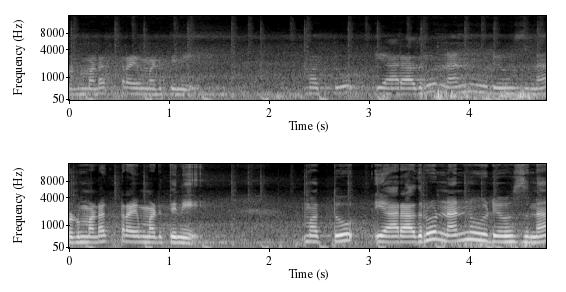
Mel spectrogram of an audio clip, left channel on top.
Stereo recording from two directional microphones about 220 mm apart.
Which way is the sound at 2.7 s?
45° right (ahead or behind).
